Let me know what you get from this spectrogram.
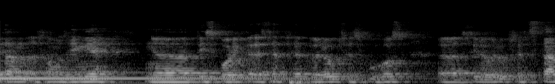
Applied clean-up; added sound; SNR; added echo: none; Bass guitar; 4 dB; reverberation time 0.9 s.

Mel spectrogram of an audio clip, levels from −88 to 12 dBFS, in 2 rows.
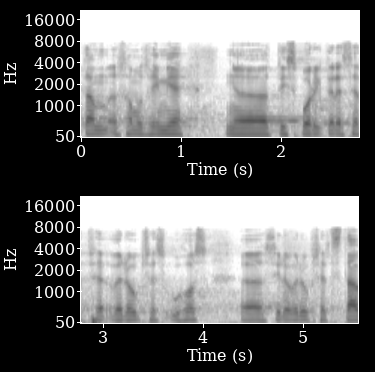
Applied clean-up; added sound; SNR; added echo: none; none; none; none.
